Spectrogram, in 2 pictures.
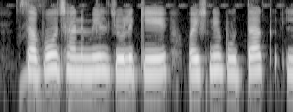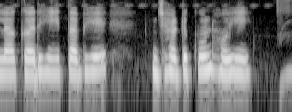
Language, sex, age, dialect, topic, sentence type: Chhattisgarhi, female, 18-24, Northern/Bhandar, agriculture, statement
